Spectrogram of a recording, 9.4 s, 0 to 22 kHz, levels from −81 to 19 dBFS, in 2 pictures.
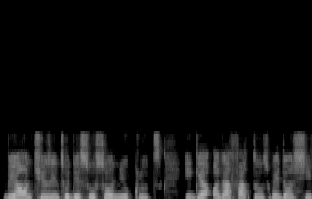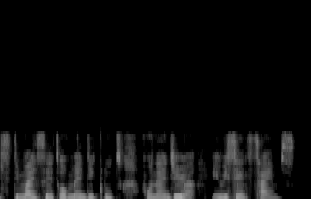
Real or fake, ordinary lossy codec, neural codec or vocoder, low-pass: real; AAC, 48 kbps; none; 7.2 kHz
